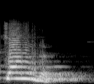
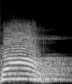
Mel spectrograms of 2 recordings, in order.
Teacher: अनुस्वार में हवा केवल नाक से निकलती है और अनुनासिक में हवा मुह और नाक दोनों से निकलती है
